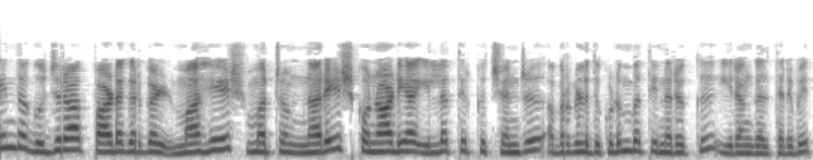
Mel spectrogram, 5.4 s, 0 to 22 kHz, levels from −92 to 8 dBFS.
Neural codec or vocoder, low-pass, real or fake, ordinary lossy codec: none; 7.2 kHz; real; none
